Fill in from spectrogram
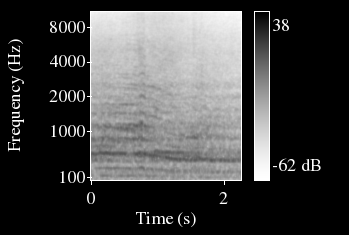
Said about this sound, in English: Currently, we've got the sidecar outfits going out on their warm-up lap before the second sidecar race.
